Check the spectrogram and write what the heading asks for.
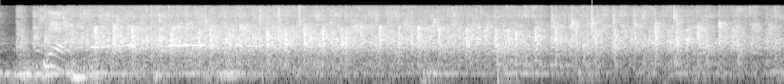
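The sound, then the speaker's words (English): A standing audience applauds steadily for about ten seconds to celebrate and honor some people, a dense wash of many hands clapping at once, with a murmur of voices and a few cheers underneath. “So should we stand to celebrate and clap these guys?”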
